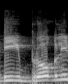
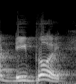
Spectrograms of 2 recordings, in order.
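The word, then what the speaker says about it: de Broglie: डी ब्रोए को अपने क्या बोलते हैं, डी ब्रोगली भी कहते हैं, लेकिन इसका एक्चुअल में नेम क्या है, एक्चुअल में इसका प्रोनाउंसिएशन क्या होगा, डी ब्रोए।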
